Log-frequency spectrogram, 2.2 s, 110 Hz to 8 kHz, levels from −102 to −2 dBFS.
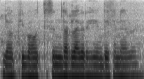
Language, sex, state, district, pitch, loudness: Hindi, male, Punjab, Pathankot, 120 Hz, -17 LUFS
